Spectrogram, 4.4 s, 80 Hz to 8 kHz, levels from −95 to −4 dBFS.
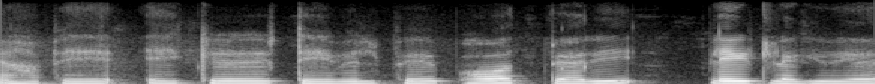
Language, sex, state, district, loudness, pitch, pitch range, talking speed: Hindi, female, Maharashtra, Washim, -18 LUFS, 205 Hz, 195-215 Hz, 150 wpm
